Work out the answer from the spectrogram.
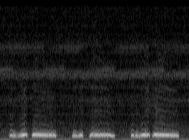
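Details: Low husky cooing from fighting turtle doves, three pairs of short then long coos about a second apart; light background hum.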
